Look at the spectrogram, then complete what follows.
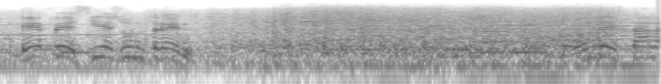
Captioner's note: train rumbling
